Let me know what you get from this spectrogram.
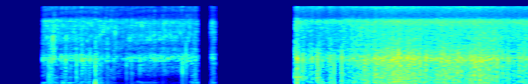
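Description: Hot oil sizzling in a kadhai with whole dried red chillies and bay leaves. After a gap of dead silence about two seconds in, a louder, fuller sizzle comes in as sliced onions and green chillies fry.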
